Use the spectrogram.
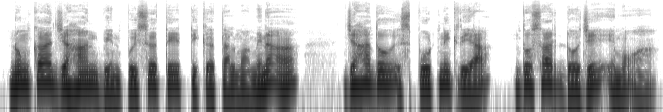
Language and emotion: Santali, neutral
